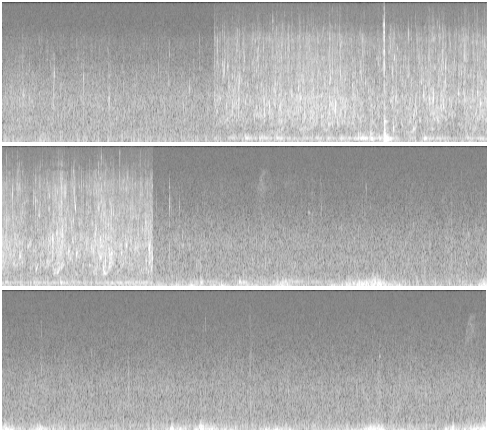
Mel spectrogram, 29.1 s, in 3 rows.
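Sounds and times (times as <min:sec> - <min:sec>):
stream water trickling: 0:00.0 - 0:13.4.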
